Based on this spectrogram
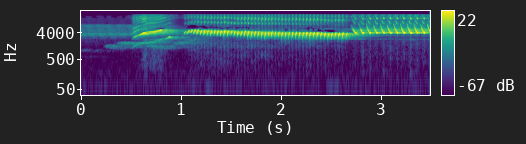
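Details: Canary singing in the elaborate 'cengkok mewah' style with a clear voice, used as a tutor song for young canaries: a short rising sweep, then a long, steady, high whistle that breaks into a rapid buzzy trill.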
